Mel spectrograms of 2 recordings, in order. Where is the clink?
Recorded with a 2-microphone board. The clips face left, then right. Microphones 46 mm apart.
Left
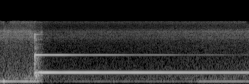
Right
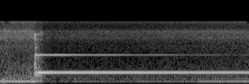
20° left (ahead or behind), 4 m.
